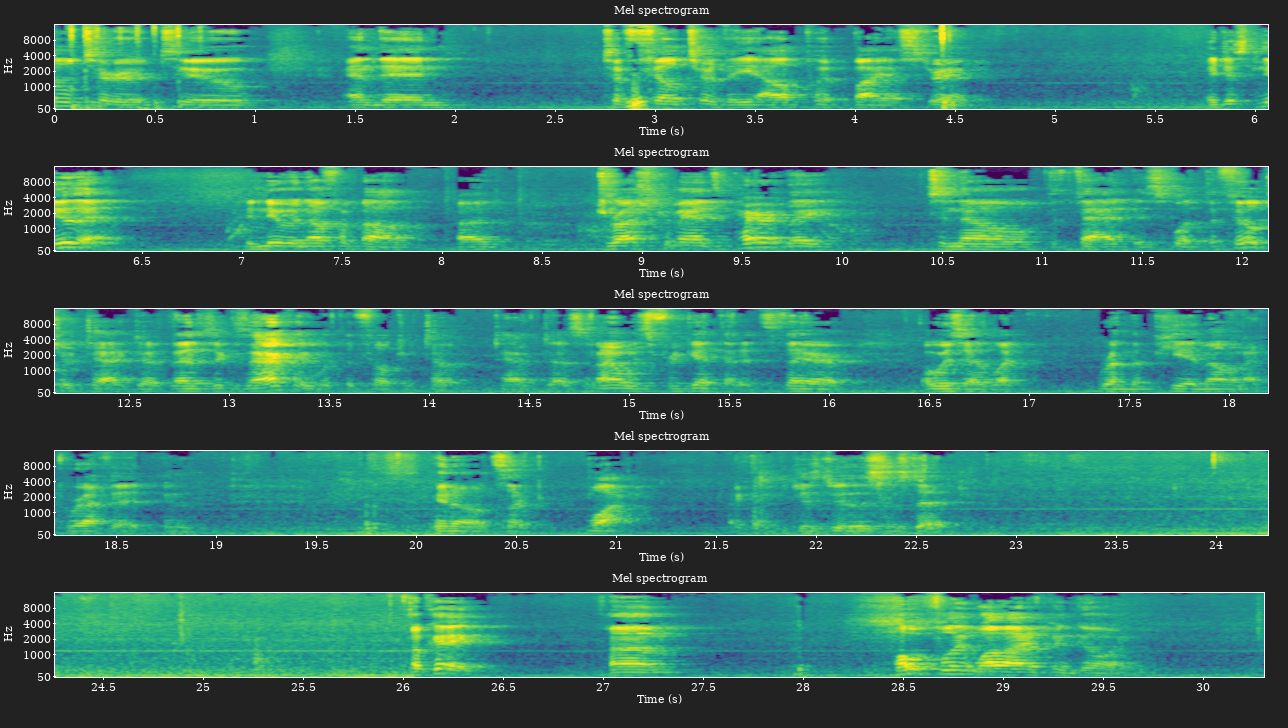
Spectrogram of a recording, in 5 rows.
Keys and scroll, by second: 4.2 Tab.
